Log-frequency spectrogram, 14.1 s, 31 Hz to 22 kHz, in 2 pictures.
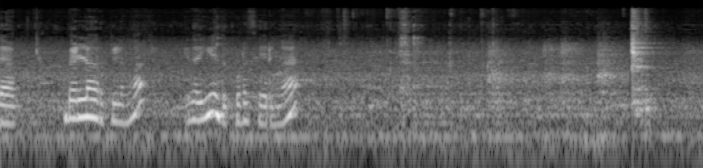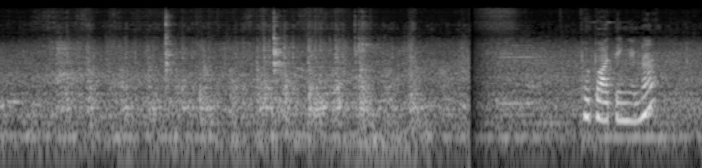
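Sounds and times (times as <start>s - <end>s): ladle stirring in a pot: 3.1s - 11.8s
ladle clinking against pot: 4.0s - 6.7s, 7.4s - 11.4s.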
